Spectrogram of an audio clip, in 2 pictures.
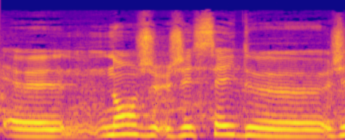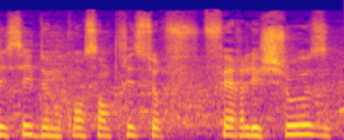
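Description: A woman's fairly high voice, monotone and flat, at a very slow pace and very even loudness, with audible room echo and noticeable background noise. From Quebec. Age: 30s. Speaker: YouTuber and actress. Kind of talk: interview. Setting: live radio broadcast from a venue with audience. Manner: hesitant.

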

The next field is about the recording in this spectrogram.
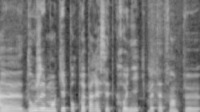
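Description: A woman's voice comes through dry and close with no echo, against noticeable background noise. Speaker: radio columnist. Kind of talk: scripted column. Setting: studio.

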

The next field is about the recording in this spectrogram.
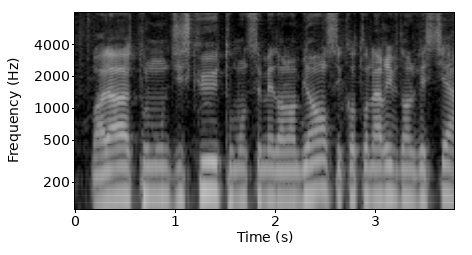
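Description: A man with a medium pitch talks at a fairly quick pace in a monotone, flat intonation. Noticeable background noise sits behind him. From France, Paris and Seine-Saint-Denis suburbs. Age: 20s. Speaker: football coach. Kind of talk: radio interview. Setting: live outdoor event broadcast.

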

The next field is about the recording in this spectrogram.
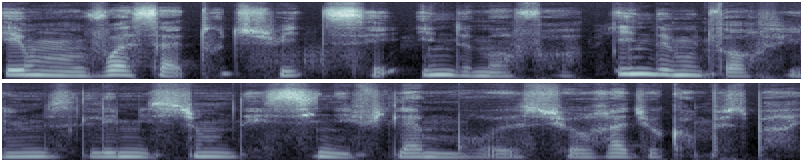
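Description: A woman's somewhat breathy, dark, mellow voice at a medium pitch and moderate pace, with ordinary pitch variation and hardly any pauses. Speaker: radio host. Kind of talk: radio show. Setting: studio.

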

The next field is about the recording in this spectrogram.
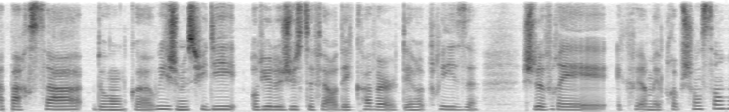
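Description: Fairly slow speech from a woman, dry and close-miked with no echo. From New York, US. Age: young. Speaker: musician. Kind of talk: interview. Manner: hesitant, many fillers.

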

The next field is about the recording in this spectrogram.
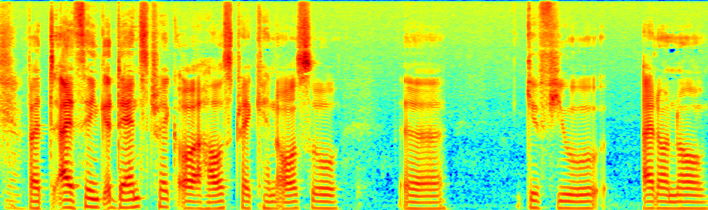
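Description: Speaking fairly slowly at a medium pitch, a man talks with a German accent. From Germany, Hanover. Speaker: electronic music producer. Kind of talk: radio interview. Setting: radio studio.

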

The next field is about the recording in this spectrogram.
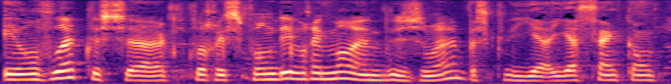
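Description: A woman's fairly low voice with an Italian accent, very slow delivery, and noticeable background noise. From Egypt (Alexandria), Greek family. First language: Italian (speaking French). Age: 80s+. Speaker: poetry club owner. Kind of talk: interview.

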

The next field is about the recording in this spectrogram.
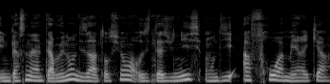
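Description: This woman has a plain, everyday voice with a fairly low pitch and ordinary pitch variation. The recording is very clean, with a silent background. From Africa (Congo). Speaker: author. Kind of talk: radio interview.

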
